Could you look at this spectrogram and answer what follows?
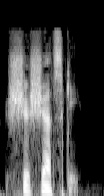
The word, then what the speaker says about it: Krzyzewski: It's pronounced Krzyzewski, not Krzyzbylewski or whatever.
